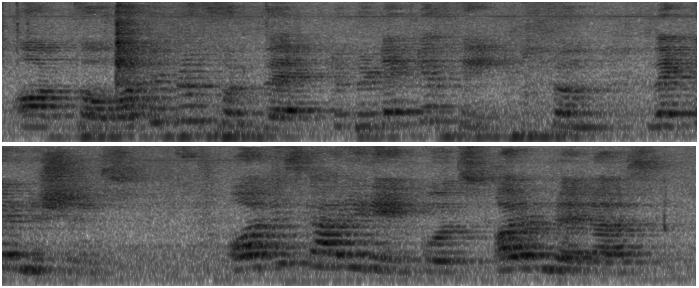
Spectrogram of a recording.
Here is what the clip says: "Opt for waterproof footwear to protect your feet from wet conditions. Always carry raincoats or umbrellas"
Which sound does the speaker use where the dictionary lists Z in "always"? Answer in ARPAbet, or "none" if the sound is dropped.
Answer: S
